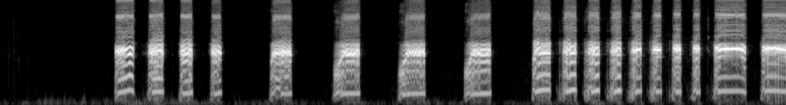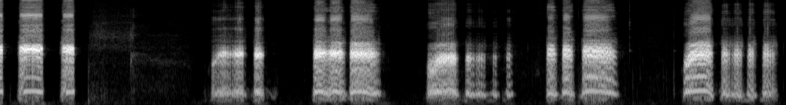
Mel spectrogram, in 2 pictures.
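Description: Handheld duck call blown close by in loud nasal quacks, imitating a duck to draw birds in: a quick run of four, a few single quacks, a long fast run of about ten, then several shorter runs.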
